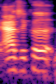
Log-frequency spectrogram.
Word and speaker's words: Ajike: Her name looks like Ajike, but they literally pronounced it Ajike. Don't ask me why.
